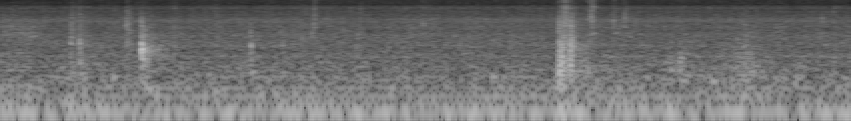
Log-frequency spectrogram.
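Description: A few knocks and clatters of hard plastic being handled, the loudest about three seconds in, over a steady low hum.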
